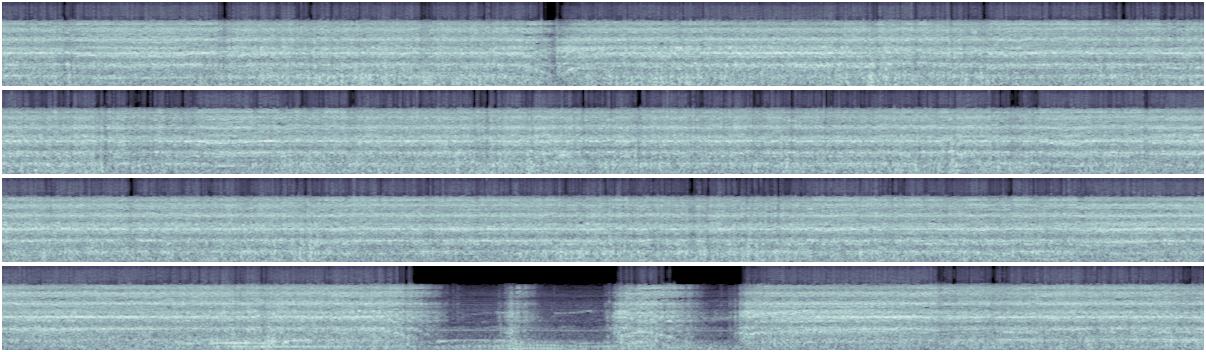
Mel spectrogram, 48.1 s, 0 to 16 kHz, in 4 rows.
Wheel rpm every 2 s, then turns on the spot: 220, 230, 180, 210, 240, 230, 230, 230, 230, 230, 230, 220, 230, 230, 230, 230, 230, 220, 220, 200, 10, 80, 210, 230.
none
